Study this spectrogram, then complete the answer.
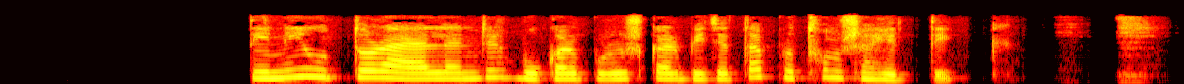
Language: Bangla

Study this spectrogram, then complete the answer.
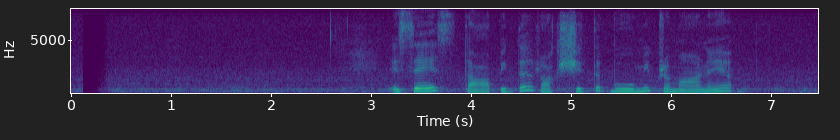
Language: Sinhala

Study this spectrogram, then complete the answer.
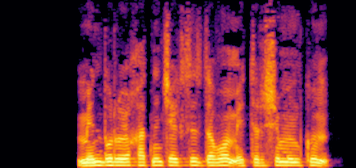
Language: Uzbek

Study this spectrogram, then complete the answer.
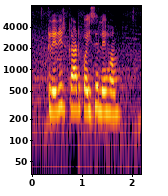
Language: Bhojpuri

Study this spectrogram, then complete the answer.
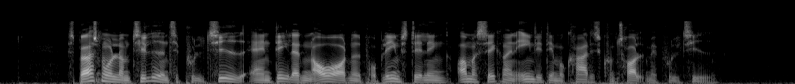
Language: Danish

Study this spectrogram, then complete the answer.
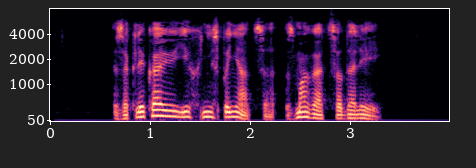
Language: Belarusian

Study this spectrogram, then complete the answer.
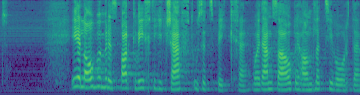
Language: Swiss German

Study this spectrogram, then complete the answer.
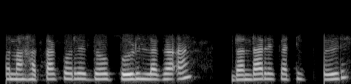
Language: Santali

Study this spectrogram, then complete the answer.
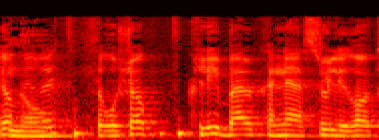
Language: Hebrew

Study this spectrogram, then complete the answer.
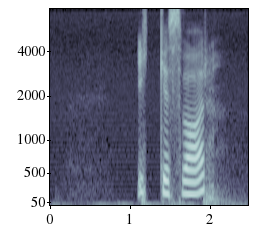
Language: Norwegian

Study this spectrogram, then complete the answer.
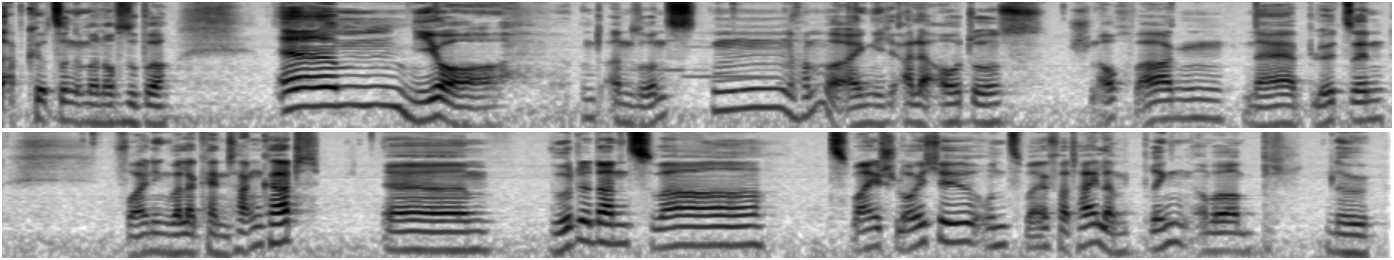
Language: German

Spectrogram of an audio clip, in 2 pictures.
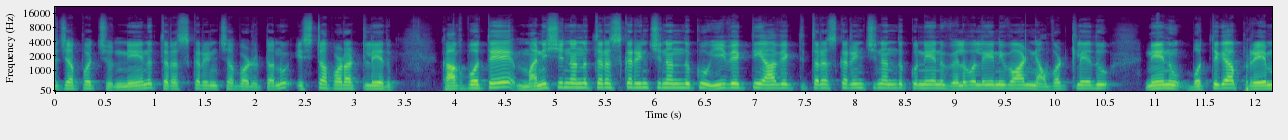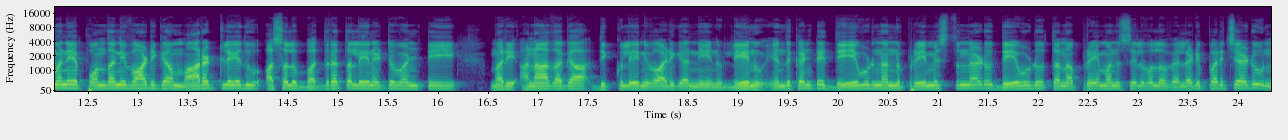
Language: Telugu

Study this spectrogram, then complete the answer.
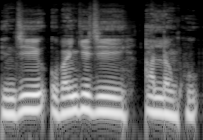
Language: Hausa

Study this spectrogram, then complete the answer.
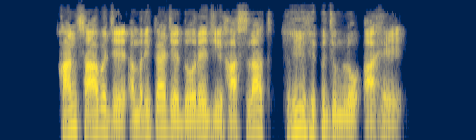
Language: Sindhi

